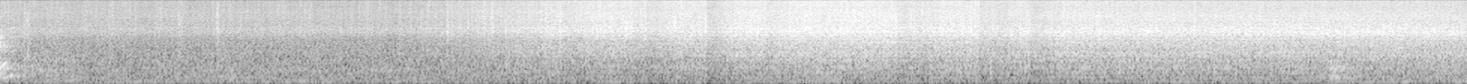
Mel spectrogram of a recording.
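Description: Red wine poured into a hot frying pan of browned beef and wilted vegetables, hissing and sizzling as the pan is deglazed for a sauce. The sizzle swells about three seconds in as the wine hits the pan, then holds steady.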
